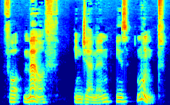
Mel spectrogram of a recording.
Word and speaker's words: Mund: But the D being on the end of the syllable is being pronounced hard. Mund, mouth.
